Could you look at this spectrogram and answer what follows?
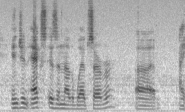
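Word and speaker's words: nginx: briefly talk about is this one here you pronounce this one has untold engine X engine X is another web server I hear it's becoming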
